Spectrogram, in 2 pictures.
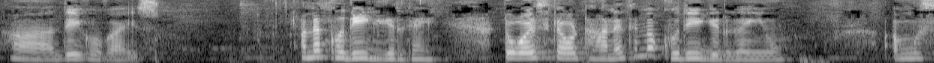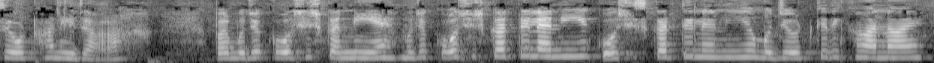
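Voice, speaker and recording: A woman's voice: high-pitched, moderate pace. A woman voicing a cheerful, chatty baby girl, narrating a vlog in the first person in sweet, sing-song baby talk. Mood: playful.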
